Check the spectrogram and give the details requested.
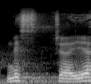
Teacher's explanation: तो जब संधि करोगे तो ये विसर्ग इस च वर्ण के कारण तालव्य स में परिवर्तित हो जाएगी और रूप बन जाएगा निश्चय है।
